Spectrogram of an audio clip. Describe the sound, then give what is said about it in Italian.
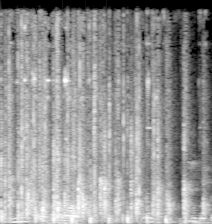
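A group applauds steadily for a few seconds, a dense patter of many hands clapping at once, fairly loud, with voices mixed in underneath. “Facciamo un applauso”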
